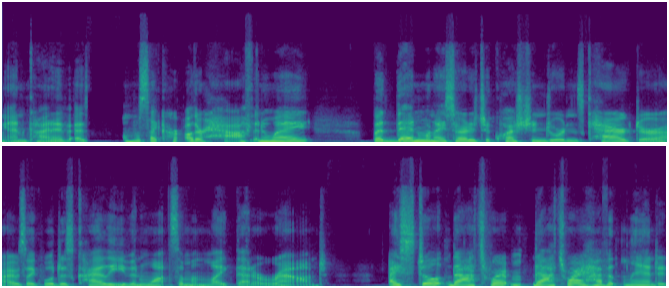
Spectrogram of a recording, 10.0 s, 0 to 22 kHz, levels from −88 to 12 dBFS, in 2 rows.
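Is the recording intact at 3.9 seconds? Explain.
No. At 3.9 seconds the speech is inside a stretch from 2.74 to 4.32 s that runs hurried, about 7 percent faster than normal, while the pitch stays unchanged, until it settles just before "character I was like". This is a jitter buffer speed-up: with too much audio queued, the receiver trimmed many tiny pitch-period-sized slices in quick succession, shaving off roughly a tenth of a second to catch up.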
